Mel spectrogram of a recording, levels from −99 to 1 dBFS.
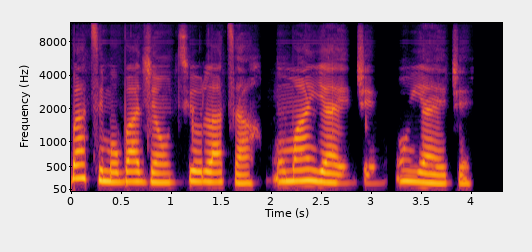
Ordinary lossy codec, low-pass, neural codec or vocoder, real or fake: none; none; none; real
